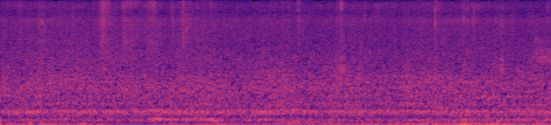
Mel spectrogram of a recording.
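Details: A crowd of bees at a feeding tray in Central Illinois, fattening up for winter, produces a deep rumbling hum with passing individual buzzes rising and fading.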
